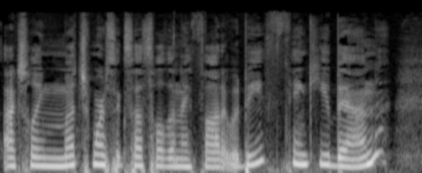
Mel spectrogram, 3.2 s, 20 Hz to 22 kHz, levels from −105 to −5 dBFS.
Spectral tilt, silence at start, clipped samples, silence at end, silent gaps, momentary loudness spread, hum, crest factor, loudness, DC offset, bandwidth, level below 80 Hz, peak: -7.5 dB/octave; 0.05 s; under 0.1%; 0.3 s; none; 5 LU; none; 14 dB; -28 LUFS; under 0.1%; 15 kHz; -46 dBFS; -14 dBFS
